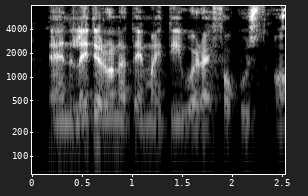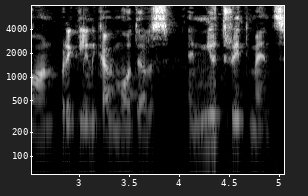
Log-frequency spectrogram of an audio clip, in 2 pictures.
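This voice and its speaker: With a Greek accent, this man speaks at a medium pitch in a bright, sharp tone and ordinary pitch variation. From Greece. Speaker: scientist and company co-founder. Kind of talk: podcast interview.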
